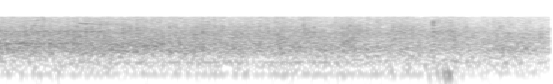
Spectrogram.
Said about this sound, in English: So, if you're a married couple, you can clap for them one more time if you want to.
